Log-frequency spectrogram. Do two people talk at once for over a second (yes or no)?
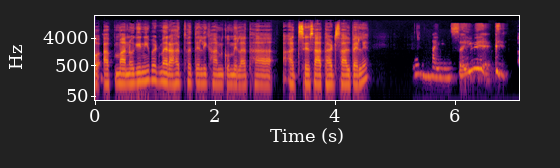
no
